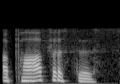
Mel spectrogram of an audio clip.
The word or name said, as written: apophysis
